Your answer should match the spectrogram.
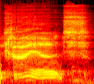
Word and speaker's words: coyote: First off, pronouncing it coyote is kind of like saying Missouri. I can tell where you're from. – Oh, okay. Yeah. – That's like a southwestern thing.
